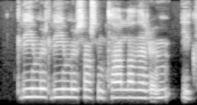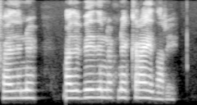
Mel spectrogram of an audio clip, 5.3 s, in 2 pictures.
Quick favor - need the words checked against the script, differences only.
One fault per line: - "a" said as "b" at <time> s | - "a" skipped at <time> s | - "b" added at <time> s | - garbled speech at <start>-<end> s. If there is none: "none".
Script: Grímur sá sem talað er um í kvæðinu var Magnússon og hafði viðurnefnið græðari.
- "grímur" added at 0.7 s
- "var Magnússon og" skipped at 3.1 s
